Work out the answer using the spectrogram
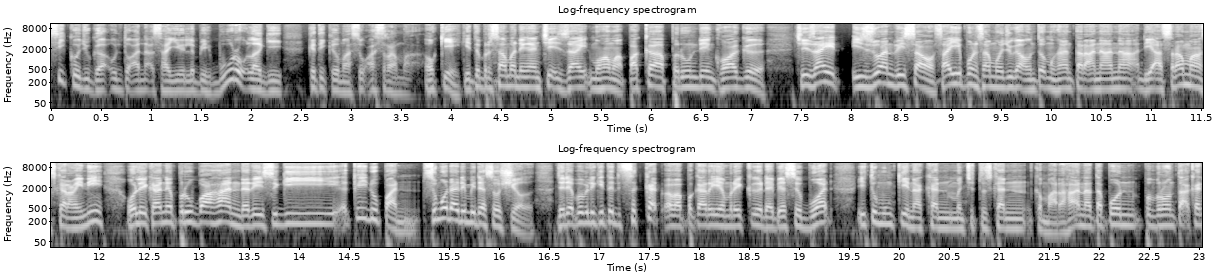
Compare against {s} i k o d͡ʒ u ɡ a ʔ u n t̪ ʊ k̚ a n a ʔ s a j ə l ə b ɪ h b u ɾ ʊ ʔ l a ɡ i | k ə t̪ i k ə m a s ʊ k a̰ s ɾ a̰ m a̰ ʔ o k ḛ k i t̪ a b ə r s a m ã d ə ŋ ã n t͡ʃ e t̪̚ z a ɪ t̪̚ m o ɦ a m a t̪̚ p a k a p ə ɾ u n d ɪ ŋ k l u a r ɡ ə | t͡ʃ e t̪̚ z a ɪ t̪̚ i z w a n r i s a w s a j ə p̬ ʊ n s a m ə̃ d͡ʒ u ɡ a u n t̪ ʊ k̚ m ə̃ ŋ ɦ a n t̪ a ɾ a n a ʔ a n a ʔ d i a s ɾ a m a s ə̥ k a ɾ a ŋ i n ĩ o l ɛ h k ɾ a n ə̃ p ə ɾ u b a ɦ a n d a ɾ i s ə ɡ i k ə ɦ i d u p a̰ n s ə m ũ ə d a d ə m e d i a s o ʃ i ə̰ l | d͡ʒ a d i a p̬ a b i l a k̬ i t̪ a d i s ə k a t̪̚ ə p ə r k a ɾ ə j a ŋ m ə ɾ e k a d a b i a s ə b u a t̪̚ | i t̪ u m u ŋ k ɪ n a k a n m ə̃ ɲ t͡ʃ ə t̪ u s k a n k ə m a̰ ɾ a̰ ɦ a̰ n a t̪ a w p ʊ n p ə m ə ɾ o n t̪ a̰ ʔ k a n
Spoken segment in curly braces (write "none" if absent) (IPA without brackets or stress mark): s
